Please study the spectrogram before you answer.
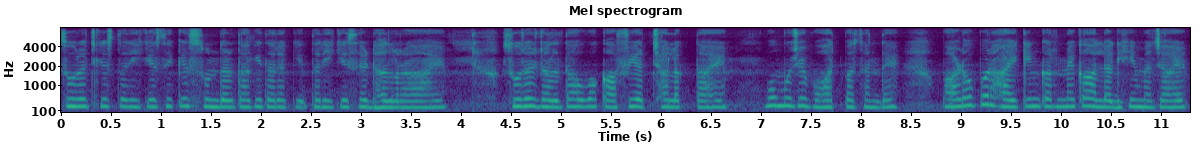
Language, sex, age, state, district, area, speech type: Hindi, female, 45-60, Rajasthan, Jaipur, urban, spontaneous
